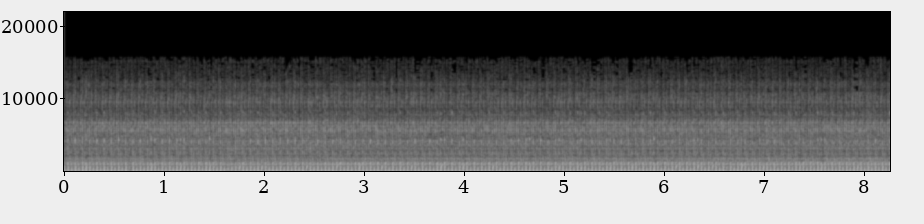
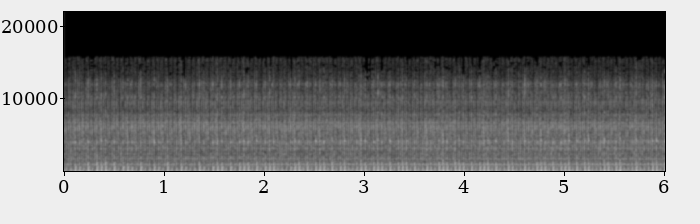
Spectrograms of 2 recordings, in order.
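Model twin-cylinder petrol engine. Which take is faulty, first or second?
second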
